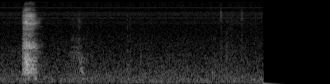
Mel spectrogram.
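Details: Siamese cat under a car, beside a mouse it had caught itself, makes a strange cough: a single sharp, hissing expulsive burst followed by a faint second puff.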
